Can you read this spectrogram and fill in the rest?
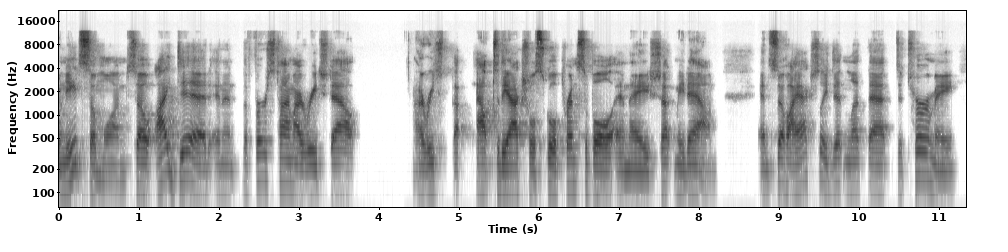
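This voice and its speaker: Low-pitched American man telling his story. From United States, Indiana. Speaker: guest, sports public address announcer. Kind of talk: conversational personal storytelling.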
